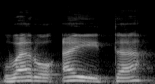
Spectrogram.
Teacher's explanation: ya sakin coming after the fatha, this vowel fatha, cause this to become a diphthong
